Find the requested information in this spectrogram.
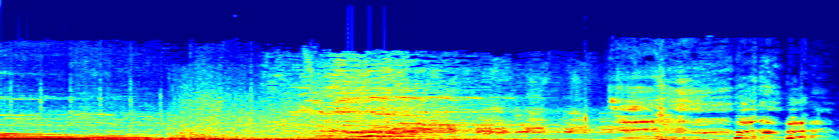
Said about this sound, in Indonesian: batuk sepertinya. Dimulai dengan opening batuk. Anda batuk.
